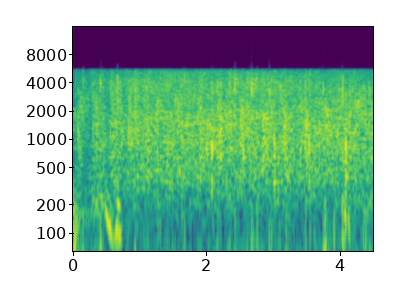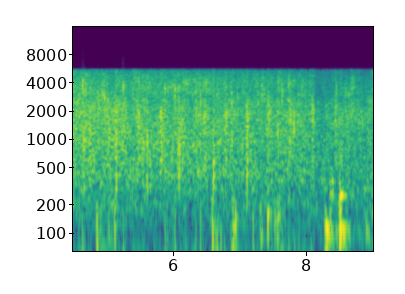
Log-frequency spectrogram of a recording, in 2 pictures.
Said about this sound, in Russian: А что вы сейчас чувствуете, когда эти были аплодисменты?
